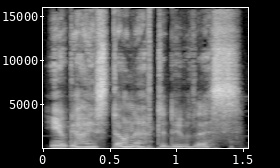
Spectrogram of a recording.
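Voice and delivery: high, soft, worn-out voice; tearful, subdued. Acted. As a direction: quietly wave off the help. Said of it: "Sunset interjected hoarsely".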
